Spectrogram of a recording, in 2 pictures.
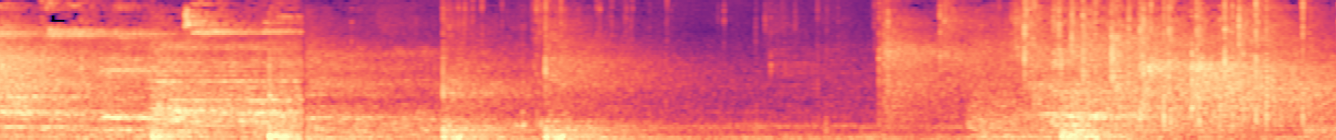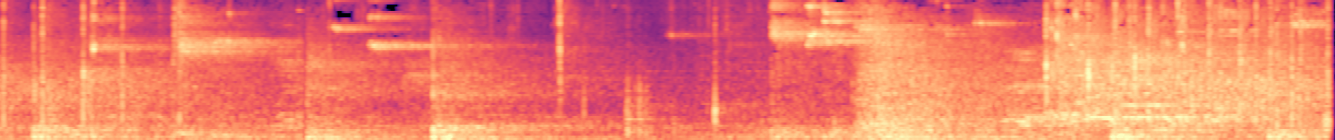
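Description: Basketball bouncing on a hardwood gym floor, with players' voices calling out across the court, echoing in a large hall.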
